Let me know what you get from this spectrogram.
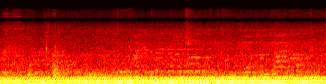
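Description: Turbo-diesel car engine idling steadily, a constant low rumble heard close up in the engine bay.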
